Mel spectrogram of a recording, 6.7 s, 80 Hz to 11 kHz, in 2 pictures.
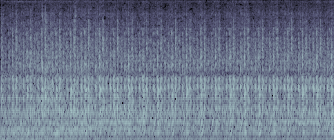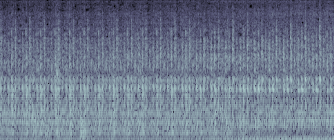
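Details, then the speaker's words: Ford Transit Mk7 diesel van idling after topping up oil: a steady, fairly light top-end knock at about three to four beats per second, much reduced from before. It still taps, with some black smoke. Cause suspected (oil starvation), not confirmed. "Listen to that now. She's knocking off as not half as bad as what she was. Surprised what a bit of oil does."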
